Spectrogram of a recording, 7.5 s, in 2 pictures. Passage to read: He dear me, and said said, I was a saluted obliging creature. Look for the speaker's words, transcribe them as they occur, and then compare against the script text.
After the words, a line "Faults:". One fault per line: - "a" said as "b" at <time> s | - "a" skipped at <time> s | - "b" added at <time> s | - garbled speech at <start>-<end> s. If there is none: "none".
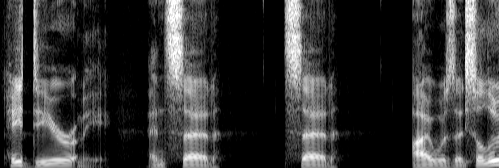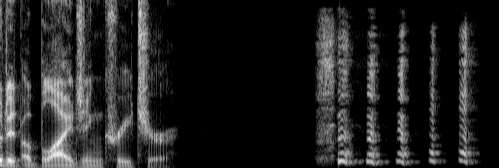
He dear me, and said said, I was a saluted obliging creature.
Faults:
none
